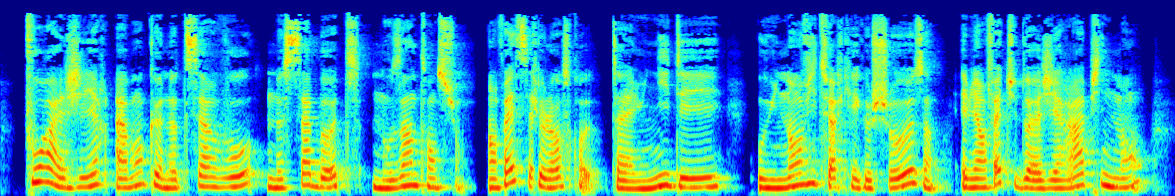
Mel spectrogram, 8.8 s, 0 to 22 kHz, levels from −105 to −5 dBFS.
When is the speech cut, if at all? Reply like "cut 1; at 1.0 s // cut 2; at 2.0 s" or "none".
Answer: cut 1; at 3.5 s // cut 2; at 4.0 s // cut 3; at 7.1 s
